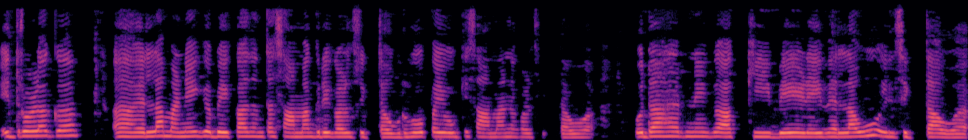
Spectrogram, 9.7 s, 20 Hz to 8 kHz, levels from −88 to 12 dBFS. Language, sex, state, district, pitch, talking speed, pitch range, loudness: Kannada, female, Karnataka, Dharwad, 235 Hz, 95 wpm, 225-250 Hz, -22 LUFS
